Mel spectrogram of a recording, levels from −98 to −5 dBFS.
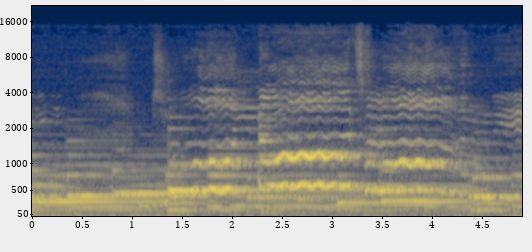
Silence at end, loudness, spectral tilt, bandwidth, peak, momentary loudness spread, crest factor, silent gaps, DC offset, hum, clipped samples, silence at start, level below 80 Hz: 0 s; -19 LUFS; -6 dB/octave; 15 kHz; -4 dBFS; 11 LU; 14 dB; none; under 0.1%; none; under 0.1%; 0 s; -46 dBFS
